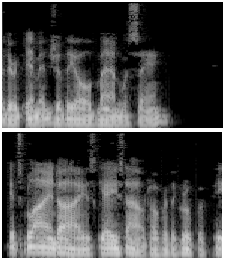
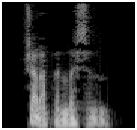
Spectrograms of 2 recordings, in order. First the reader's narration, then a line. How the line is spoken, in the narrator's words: Conklin said softly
